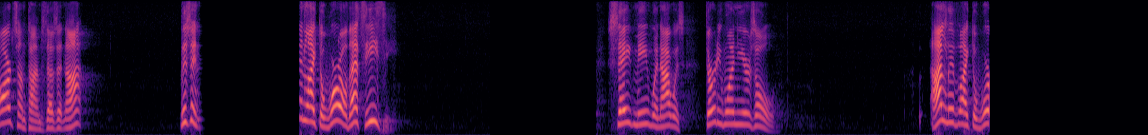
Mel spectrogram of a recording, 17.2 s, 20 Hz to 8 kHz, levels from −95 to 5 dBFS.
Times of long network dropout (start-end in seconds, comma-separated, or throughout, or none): 3.00-4.51, 7.35-8.96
